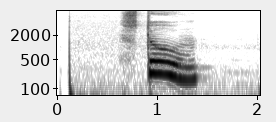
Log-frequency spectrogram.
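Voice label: "storm", Australian English; PictureDictionary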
